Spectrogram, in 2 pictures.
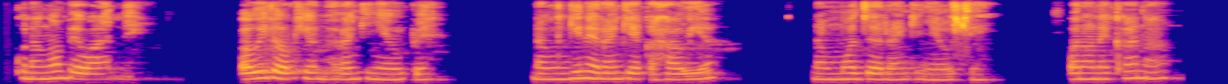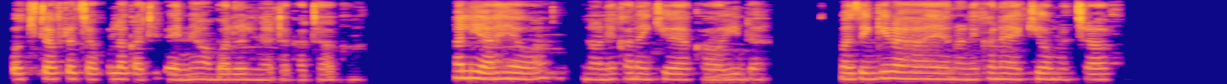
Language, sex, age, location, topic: Swahili, female, 18-24, Nakuru, agriculture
